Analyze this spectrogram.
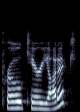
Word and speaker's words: prokaryotic: our prokaryotic cells so this word right here is pronounced prokaryotic and eukaryotic cells okay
